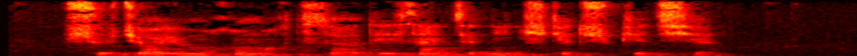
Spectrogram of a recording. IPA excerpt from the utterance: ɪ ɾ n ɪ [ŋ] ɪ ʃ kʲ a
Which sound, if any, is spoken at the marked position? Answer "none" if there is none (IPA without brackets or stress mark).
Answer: ŋ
